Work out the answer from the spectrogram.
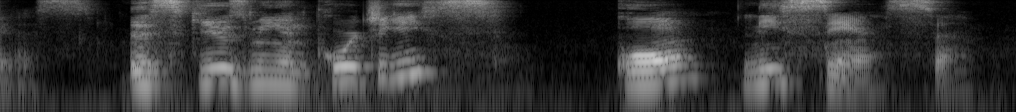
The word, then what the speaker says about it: Com licença: So just so you know that this C right here, after the I and before the E right here, it's pronounced like an S, but every time if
